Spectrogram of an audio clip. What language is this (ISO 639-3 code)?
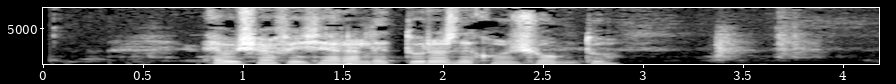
glg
